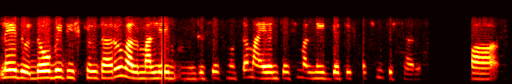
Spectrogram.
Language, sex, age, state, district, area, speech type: Telugu, female, 18-30, Telangana, Mahbubnagar, urban, conversation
